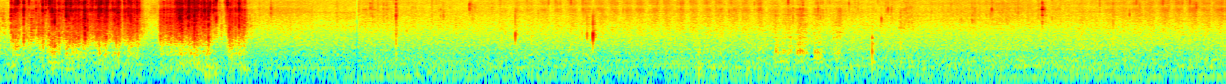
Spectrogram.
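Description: Aluminium foil crinkling as it is pulled open from around a rested roast beef, for about two and a half seconds. After that it goes quiet but for a few faint ticks.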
